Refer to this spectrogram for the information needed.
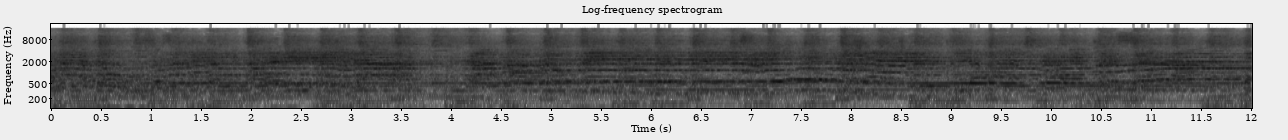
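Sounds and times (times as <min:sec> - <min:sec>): band accompaniment: 0:00.0 - 0:12.0
choir singing gospel music: 0:00.0 - 0:12.0.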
